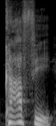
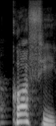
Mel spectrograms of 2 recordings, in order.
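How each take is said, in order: First: The first vowel is open, almost like A. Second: The first vowel is a rounded, closed O. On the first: "americanos falam um O mais aberto. Fica tipo coffee, quase que uma letra A" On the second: "Fala coffee com O"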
